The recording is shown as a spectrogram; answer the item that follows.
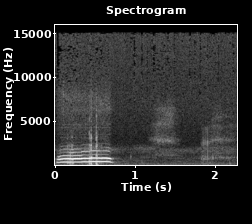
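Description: Newborn baby giving a single short cry, about two-thirds of a second long, its pitch rising slightly.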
